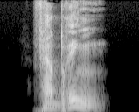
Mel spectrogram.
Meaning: singular imperative of verbringen
- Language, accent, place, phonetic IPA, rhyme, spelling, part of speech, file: German, Germany, Berlin, [fɛɐ̯ˈbʁɪŋ], -ɪŋ, verbring, verb, De-verbring.ogg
